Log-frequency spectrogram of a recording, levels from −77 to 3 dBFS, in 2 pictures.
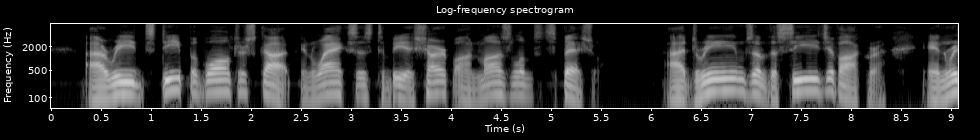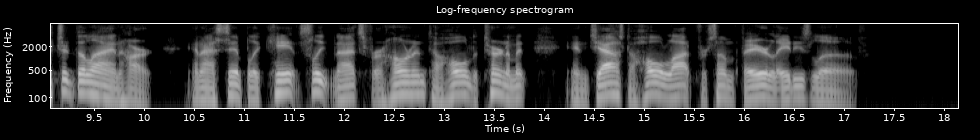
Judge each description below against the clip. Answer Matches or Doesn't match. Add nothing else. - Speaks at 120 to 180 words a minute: Matches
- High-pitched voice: Doesn't match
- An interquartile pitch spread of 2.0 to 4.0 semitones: Doesn't match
